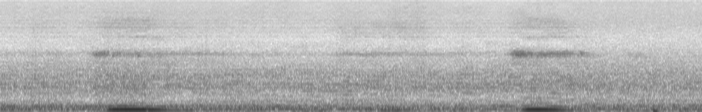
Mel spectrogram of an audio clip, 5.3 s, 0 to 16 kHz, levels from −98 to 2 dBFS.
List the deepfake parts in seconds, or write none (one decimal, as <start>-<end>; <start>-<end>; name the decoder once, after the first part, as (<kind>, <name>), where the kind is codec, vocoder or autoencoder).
0.0-0.7 (codec, SNAC); 1.1-4.3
